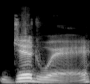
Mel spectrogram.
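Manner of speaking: quizzical, puzzled tone in a character voice. Quoting a favourite movie moment: imitating the Chamberlain's "Did we?". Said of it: "the way he says, "Did we?"".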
